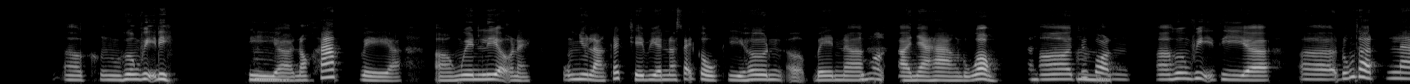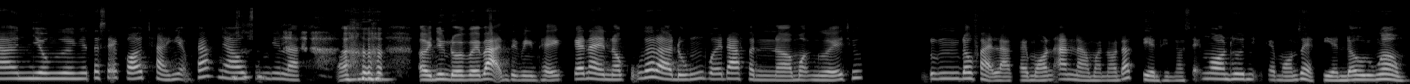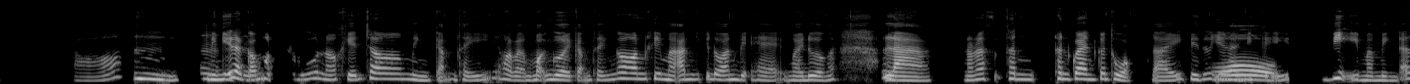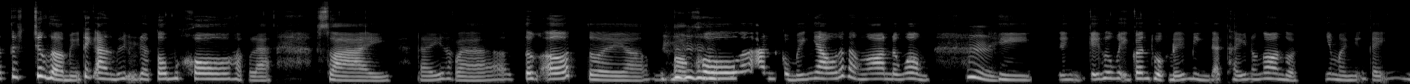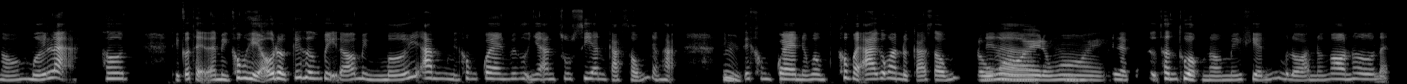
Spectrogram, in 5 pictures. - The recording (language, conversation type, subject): Vietnamese, podcast, Bạn nhớ nhất món ăn đường phố nào và vì sao?
- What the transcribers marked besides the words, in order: other background noise; laugh; tapping; laugh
